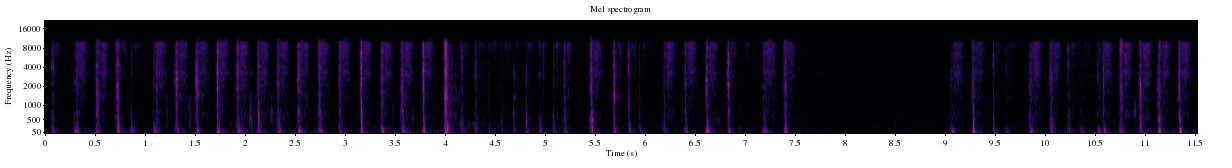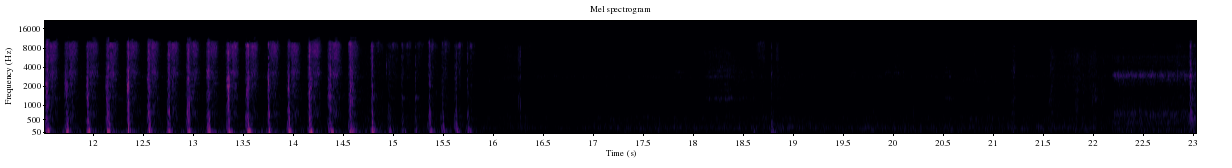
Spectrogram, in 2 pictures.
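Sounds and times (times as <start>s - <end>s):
hands slapping dough: 0.0s - 7.6s, 9.0s - 15.9s.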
